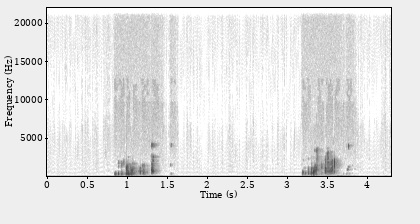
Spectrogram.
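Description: A person gulping a drink from a bottle close to the microphone: two short gulps, one about a second in and another near the end.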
